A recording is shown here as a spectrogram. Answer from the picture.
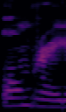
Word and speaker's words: hombre: we have hombre hombre remember we did not pronounce h's in spanish so ombre is a man el hombre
